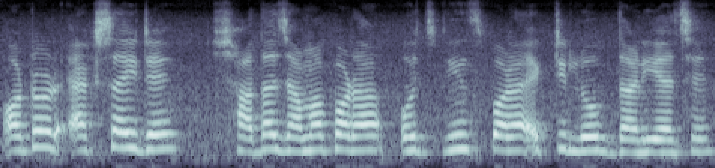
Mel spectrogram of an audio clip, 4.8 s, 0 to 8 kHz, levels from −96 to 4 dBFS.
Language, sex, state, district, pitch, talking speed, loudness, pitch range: Bengali, female, West Bengal, Malda, 220 Hz, 200 wpm, -13 LUFS, 205-230 Hz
